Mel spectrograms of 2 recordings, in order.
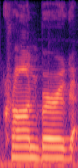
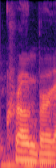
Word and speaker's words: Kronberg: Like Kronberg, I've accepted. Kronberg, I accept.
